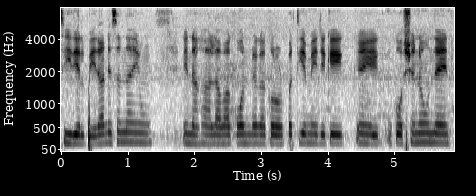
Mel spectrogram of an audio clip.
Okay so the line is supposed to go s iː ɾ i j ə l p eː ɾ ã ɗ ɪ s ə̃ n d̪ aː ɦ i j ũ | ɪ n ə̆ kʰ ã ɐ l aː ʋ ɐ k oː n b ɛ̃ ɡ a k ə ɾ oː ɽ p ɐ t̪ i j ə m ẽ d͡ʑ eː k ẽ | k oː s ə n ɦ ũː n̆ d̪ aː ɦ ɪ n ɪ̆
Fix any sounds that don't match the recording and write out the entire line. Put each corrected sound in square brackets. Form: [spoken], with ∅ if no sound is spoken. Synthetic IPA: s iː ɾ i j ə l p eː ɾ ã ɗ ɪ s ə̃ n d̪ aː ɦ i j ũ | ɪ n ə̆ kʰ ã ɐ l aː ʋ [a] k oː n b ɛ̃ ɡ a k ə ɾ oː ɽ p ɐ t̪ i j ə m ẽ d͡ʑ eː k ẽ | k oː [ʃ] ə n ɦ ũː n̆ d̪ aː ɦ ɪ n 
